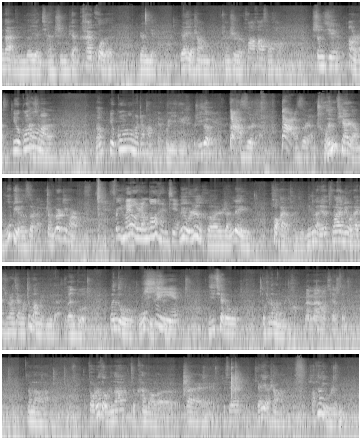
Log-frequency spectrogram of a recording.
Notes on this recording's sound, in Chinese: 这是兔子洞第一次尝试将我们平时跑团的过程录制下来。因为录制的环境和大家散座的位置，收音的质量可能比较差，敬请大家谅解。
